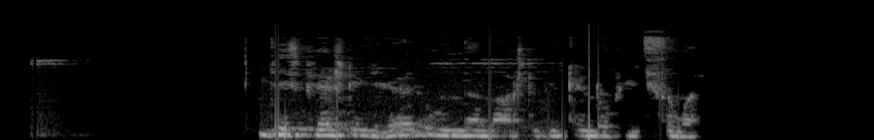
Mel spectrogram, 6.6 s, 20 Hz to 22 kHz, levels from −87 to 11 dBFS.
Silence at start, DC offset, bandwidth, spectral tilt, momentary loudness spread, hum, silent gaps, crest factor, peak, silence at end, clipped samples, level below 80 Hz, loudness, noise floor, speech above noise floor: 0.25 s; under 0.1%; 9.2 kHz; -6.5 dB/octave; 12 LU; none; 1.27-1.83 s; 18 dB; -18 dBFS; 1.35 s; under 0.1%; -60 dBFS; -34 LUFS; under -90 dBFS; over 57 dB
